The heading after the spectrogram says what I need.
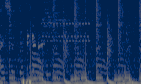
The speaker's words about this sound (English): When you see your phone ringing with a withheld number, make sure you answer the phone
